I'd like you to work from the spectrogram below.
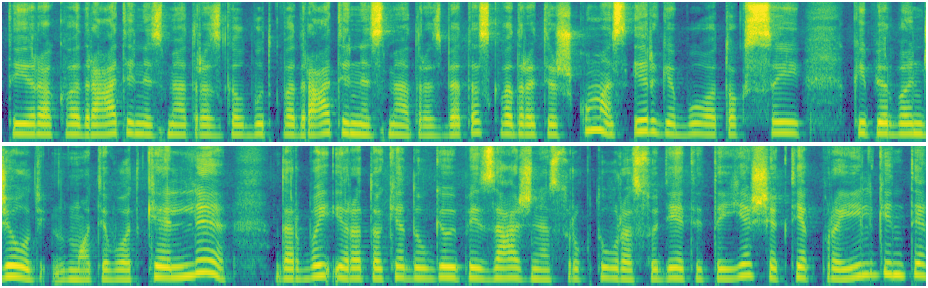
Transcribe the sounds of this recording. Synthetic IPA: t̪ɐɪiːɾɐkʋɐd̪ɾɑːt̪ʲɪnʲɪsmʲæːt̪ɾɐsɡɐlˠbuːt̪kʋɐd̪ɾɑːt̪ʲɪnʲɪsmʲæːt̪ɾɐsbʲɛt̪t̪ːɐskʋɐd̪ɾɐt̪ʲɪʃkʊmɐsɪɾʲɡʲɪbʊʋoːt̪oːksɐɪkɐɪpɪrbɐnʲd͡ʒʲɛʊmoːt̪ʲɪʋuɔt̪ʲkʲɛlʲɪd̪ɐrbɐɪʔiːɾɐt̪oːkʲɛd̪ɐʊɡʲɛʊipʲɛɪzɑːʒʲɪnʲeːst̪ɾʊkt̪uːɾɐsʊd̪ʲeːt̪ʲɪt̪ɐɪjiɛʃʲiɛkt̪ʲiɛk̚pɾɐiːlʲɡʲɪnʲt̪ʲɪ

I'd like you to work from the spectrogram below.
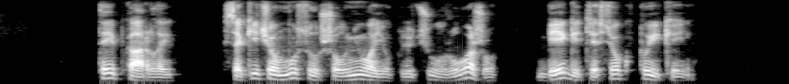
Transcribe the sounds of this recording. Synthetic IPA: t̪ɐɪpkɐɾlˠɐɪ | sɐkʲiːt͡ʃʲɛʊmuːsuːʃɔʊnʲuɔjuklʲʊt͡ʃʲuːɾuɔʒu | bʲeːɡʲɪt̪ʲiɛsʲoːkpʊɪkʲɛɪ

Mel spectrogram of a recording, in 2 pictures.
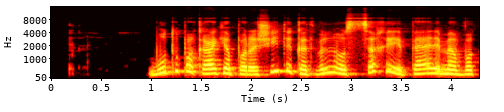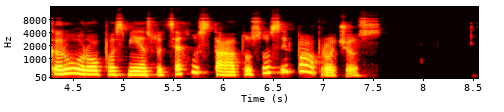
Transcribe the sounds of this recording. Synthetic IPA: buːt̪upɐkɑːkʲɛpɐɾɐʃʲiːt̪ʲɪkɐt̪ʋʲɪlʲnʲɛʊst̪sʲɛxɐɪpʲæːɾʲeːmʲɛʋɐkɐɾuːɛʊɾɔpoːsmʲiɛst̪uːt̪sʲɛxuːˑst̪ɑːt̪ʊsʊsɪɾpɑːpɾoːt͡ʃʲʊ̰s

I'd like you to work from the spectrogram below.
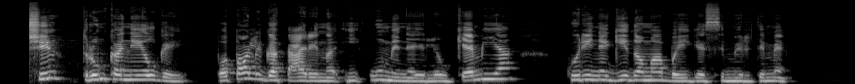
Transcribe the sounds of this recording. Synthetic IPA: ʃʲɪt̪ɾʊŋkɐnʲɛɪlˠɡɐɪ | poːt̪oːlʲɪɡɐpʲæːɾʲɛɪnɐʔiːuːmʲɪnʲɛɪlʲɛʊkʲɛmʲɪjæː | kʊɾʲiːnʲɛɡʲiːd̪oːmɐbɐɪɡʲɛsʲɪmʲɪɾʲt̪ʲɪmʲɪ

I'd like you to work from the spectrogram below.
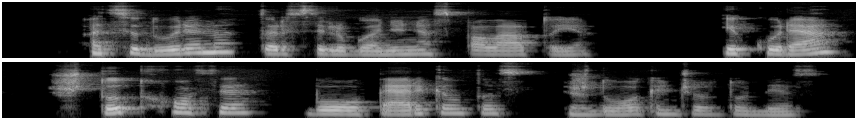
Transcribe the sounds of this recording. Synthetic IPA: ɐt̪ʲsʲɪd̪uːɾʲemʲɛt̪ɐɾʲsʲɪlʲɪɡoːnʲɪnʲeːspɐlˠɑːt̪oːjɛ | ɪkʊɾʲæ | ʃt̪ʊt̪xoːfʲɛ | bʊʋoːpʲæˑɾʲkʲɛlˠt̪ɐs | ɪʒd̪ɔkʲɛnʲt͡ʃʲoːsd̪uɔbʲeːs

